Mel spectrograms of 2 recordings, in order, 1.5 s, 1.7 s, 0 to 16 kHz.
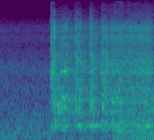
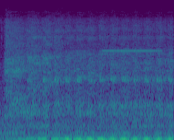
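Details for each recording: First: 2018 Toyota RAV4 after repairing damaged, shorted crank sensor wiring that caused crank-no-start: starter catches cleanly after half a second and settles into a steady, even idle with no stumble or misfire. Normal start and idle. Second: 2018 Toyota RAV4 crank-no-start: starter spins the engine with an uneven churning beat, about three turns a second, but it never catches; fault traced to crank sensor wiring.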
